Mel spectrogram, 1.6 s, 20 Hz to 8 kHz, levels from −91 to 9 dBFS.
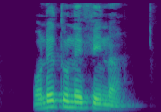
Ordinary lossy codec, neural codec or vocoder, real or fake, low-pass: MP3, 64 kbps; none; real; 7.2 kHz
